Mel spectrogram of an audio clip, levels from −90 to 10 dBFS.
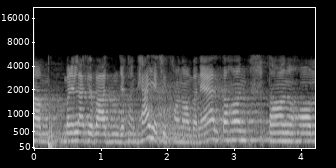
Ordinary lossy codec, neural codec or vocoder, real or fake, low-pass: none; none; real; 5.4 kHz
